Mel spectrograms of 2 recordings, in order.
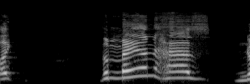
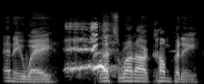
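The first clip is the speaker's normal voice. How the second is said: mock fatherly voice; 11 semitones lower than usual. Mocking the show's ending to friends, low and smug. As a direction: parody a smug reconciliation. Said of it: "the end of the show was like".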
